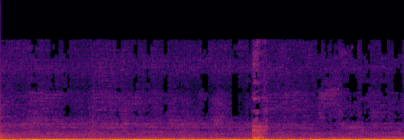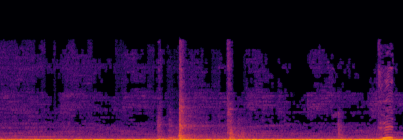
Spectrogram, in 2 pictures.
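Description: Steady low rumble that grows louder after about five seconds, with a few short knocks: one about two and a half seconds in and two close together near six seconds.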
